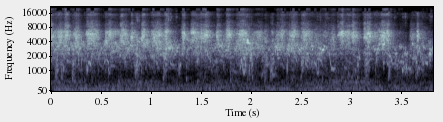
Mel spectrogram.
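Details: Contented parakeet budgies while eating, a short burst of thin, high chirping and warbled twitters from several birds calling at once.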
